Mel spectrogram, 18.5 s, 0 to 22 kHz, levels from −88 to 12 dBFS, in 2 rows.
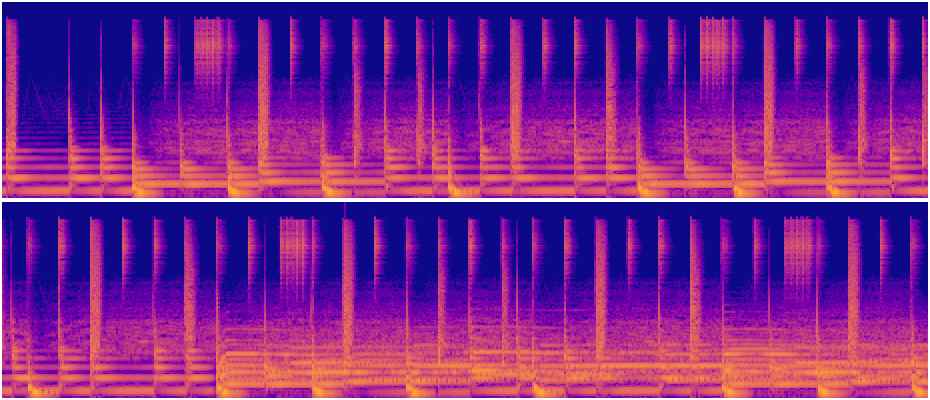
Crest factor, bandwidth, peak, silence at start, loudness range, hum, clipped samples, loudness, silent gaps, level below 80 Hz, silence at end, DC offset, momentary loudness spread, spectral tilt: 16 dB; 17 kHz; 0 dBFS; 0 s; 3 LU; none; under 0.1%; -17 LUFS; none; -26 dBFS; 0 s; under 0.1%; 7 LU; -4.5 dB/octave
